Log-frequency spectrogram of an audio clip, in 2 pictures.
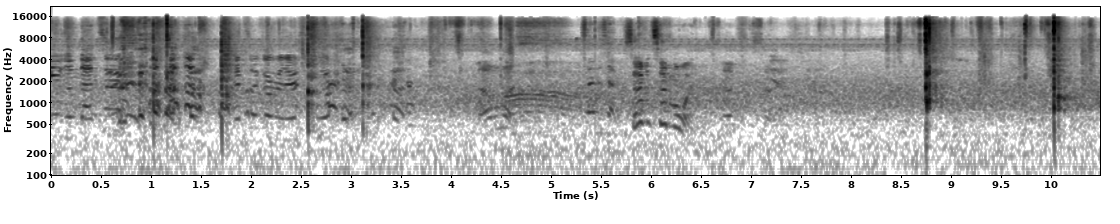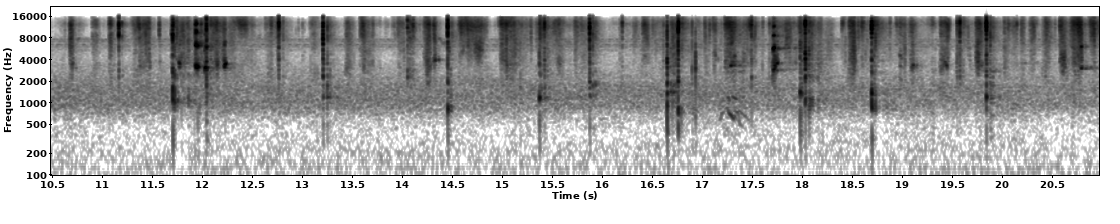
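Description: Paddles hit a plastic ball with sharp hollow pops, back and forth outdoors.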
